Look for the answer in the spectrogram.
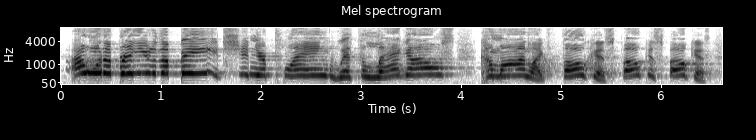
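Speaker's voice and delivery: exasperated, begging them to focus; frustrated dad. Retold or imitated. Dad exasperated at Nora playing Legos, high frustrated plea. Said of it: "this really drives me nuts".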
